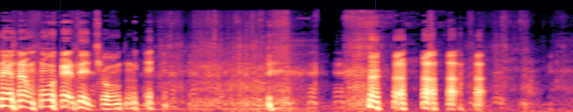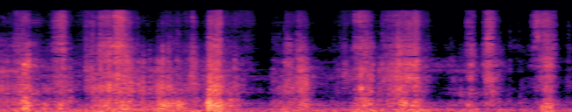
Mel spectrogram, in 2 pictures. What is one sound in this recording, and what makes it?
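Wood chips rustle into a sack.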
